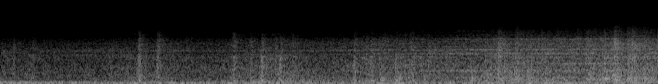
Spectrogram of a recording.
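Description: A steady low rumbling noise with scattered faint clicks, with no music or speech.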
